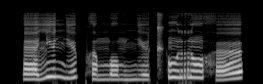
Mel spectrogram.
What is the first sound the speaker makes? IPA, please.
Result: ɛ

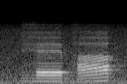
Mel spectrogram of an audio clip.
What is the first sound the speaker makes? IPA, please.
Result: ɦ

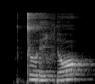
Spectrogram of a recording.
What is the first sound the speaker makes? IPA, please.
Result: t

